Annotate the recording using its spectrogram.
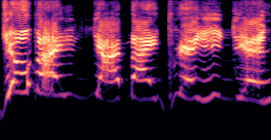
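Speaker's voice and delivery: mock very high, dragged-out shriek. Retelling what the other side spent four years saying: imitating someone screaming. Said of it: "spent the last four years screaming".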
